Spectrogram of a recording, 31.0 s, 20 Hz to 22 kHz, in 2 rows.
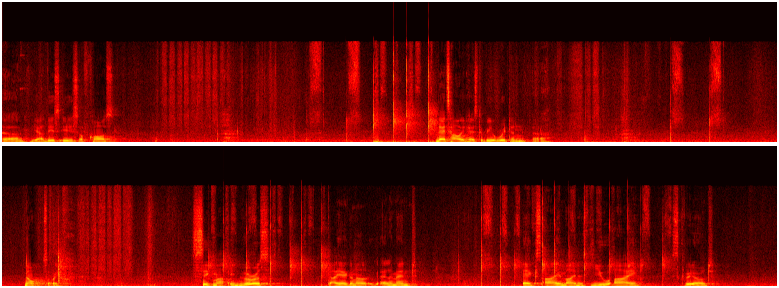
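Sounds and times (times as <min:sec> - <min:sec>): cloth rubbing on chalkboard: 0:03.0 - 0:08.5, 0:11.0 - 0:12.2, 0:13.3 - 0:14.5, 0:17.0 - 0:18.6, 0:20.7 - 0:21.8, 0:24.9 - 0:29.0
chalk tapping on board: 0:06.0 - 0:08.7, 0:11.6 - 0:12.0, 0:13.3 - 0:14.5, 0:16.6 - 0:18.2, 0:19.6 - 0:22.1, 0:24.6 - 0:29.0.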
